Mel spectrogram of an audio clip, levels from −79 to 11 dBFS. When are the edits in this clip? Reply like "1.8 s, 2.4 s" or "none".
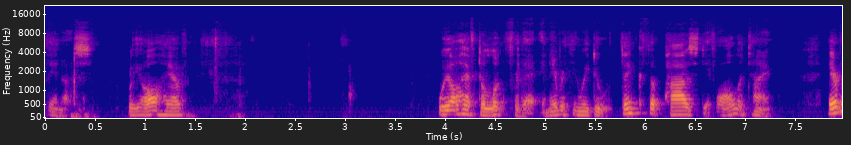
none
